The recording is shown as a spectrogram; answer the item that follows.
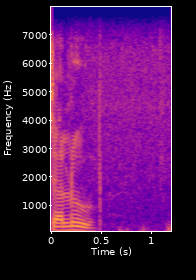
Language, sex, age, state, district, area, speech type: Santali, male, 18-30, West Bengal, Uttar Dinajpur, rural, read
